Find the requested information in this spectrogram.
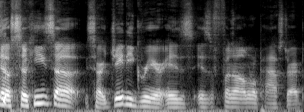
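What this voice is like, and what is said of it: Usual voice. Nothing is said of it.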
